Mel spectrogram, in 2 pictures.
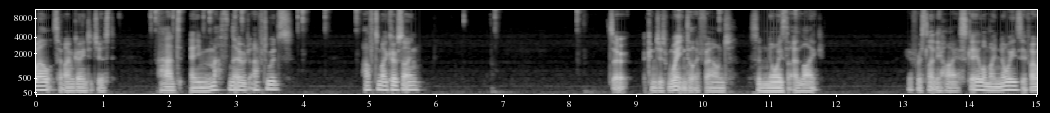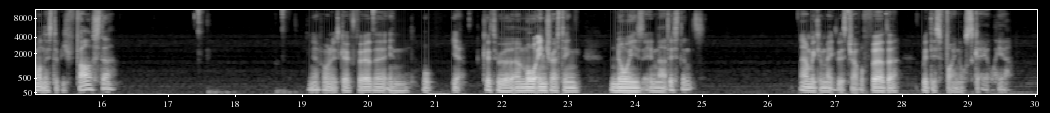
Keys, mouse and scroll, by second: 0.3 shift+a, 1.6 click, 1.7 shift+d, 2.4 click, 2.8-4.2 drag, 6.8-8.5 shift+drag, 8.5 middle click, 9.5-14.3 shift+drag, 18.6-20.5 shift+drag, 20.5-23.5 middle drag, 25.7-28.2 shift+drag, 28.2-29.1 scroll down 6, 29.1 middle click, 29.5 scroll down 1, 29.7 middle click.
